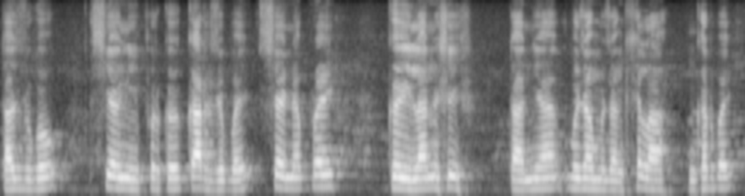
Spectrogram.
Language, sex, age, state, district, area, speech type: Bodo, male, 60+, Assam, Udalguri, rural, spontaneous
